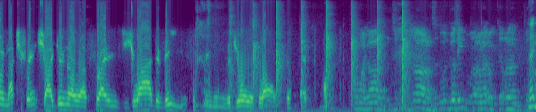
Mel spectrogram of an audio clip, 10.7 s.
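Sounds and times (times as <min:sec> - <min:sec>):
speech: 0:00.0 - 0:10.7
slow hand clap: 0:04.6 - 0:08.3.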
